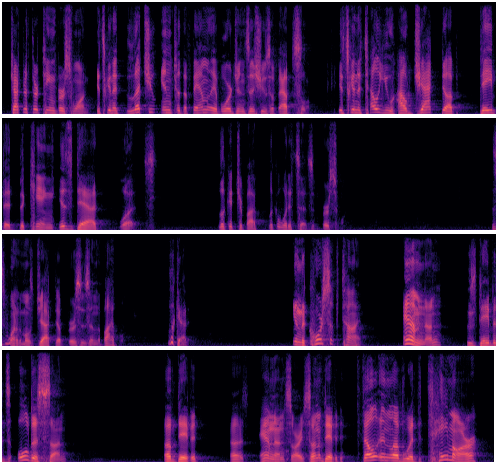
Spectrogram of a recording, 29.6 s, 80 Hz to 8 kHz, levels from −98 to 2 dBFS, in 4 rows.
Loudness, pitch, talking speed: -37 LUFS, 145 Hz, 165 wpm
